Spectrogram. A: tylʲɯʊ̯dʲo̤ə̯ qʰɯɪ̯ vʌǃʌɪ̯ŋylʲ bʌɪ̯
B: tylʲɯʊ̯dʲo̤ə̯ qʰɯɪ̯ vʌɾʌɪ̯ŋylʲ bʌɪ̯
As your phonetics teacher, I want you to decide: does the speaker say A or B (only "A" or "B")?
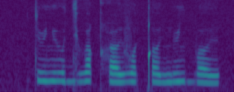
A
